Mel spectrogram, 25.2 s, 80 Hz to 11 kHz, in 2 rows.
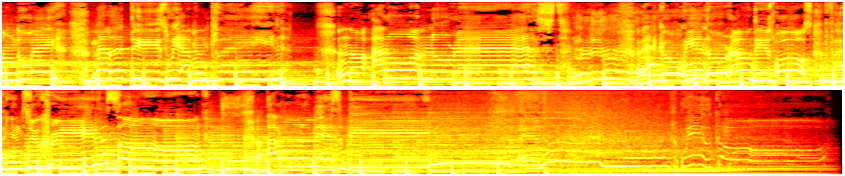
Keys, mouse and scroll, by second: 0.1-2.1 typing, 2.5 click, 11.8 scroll down 1, 12.2 click.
